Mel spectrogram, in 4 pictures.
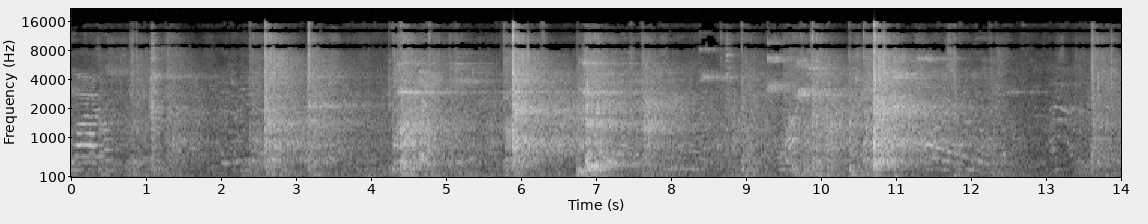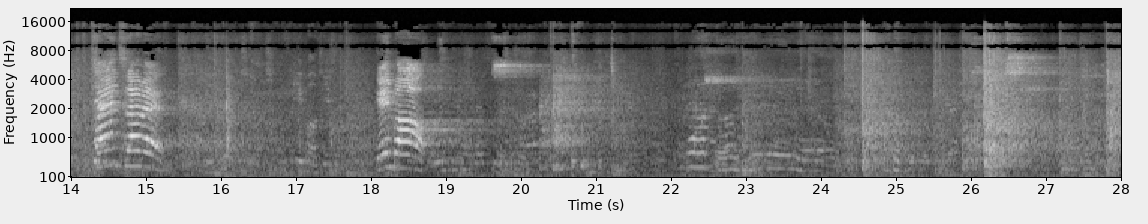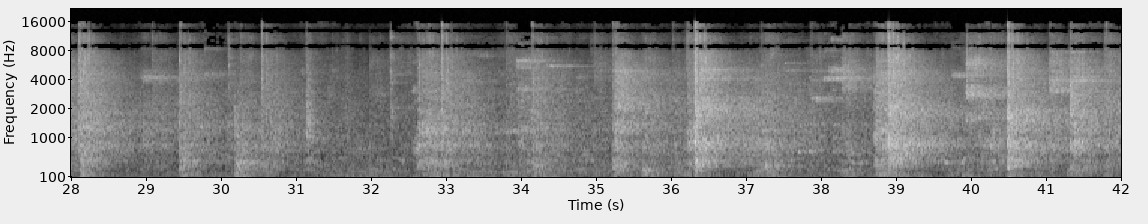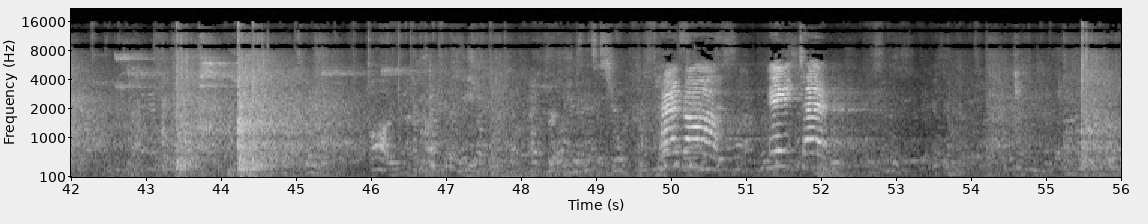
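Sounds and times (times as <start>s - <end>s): squash ball hits echoing: 2.2s - 12.2s, 24.3s - 31.3s, 32.4s - 46.0s, 55.2s - 56.0s
squash ball cracks echoing: 5.7s - 8.1s, 35.2s - 37.5s.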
